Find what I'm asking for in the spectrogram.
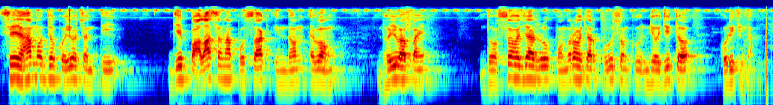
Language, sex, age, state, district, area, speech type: Odia, male, 45-60, Odisha, Bargarh, urban, read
